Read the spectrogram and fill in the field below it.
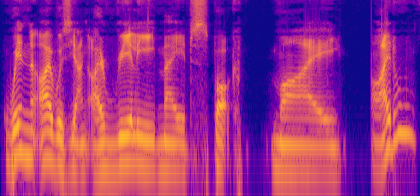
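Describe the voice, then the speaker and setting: A man's voice: lowish voice, big pitch swings, very slow, no room sound. A man from New Zealand co-hosting a podcast, chatting in an earnest, rambling, self-deprecating way. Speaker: podcast co-host. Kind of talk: casual chat.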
